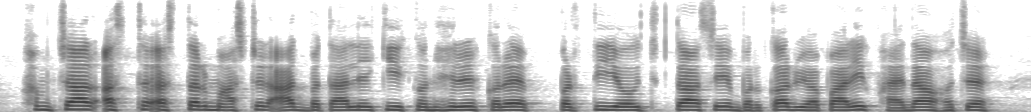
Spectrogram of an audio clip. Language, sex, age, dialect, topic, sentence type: Magahi, female, 18-24, Northeastern/Surjapuri, banking, statement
